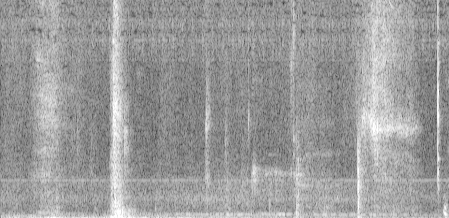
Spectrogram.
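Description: Faint knocks and clicks of a pair of pliers being picked up and handled at a workbench, with one sharper click about a second in.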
